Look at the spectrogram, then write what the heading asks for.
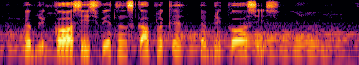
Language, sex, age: Afrikaans, male, 20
